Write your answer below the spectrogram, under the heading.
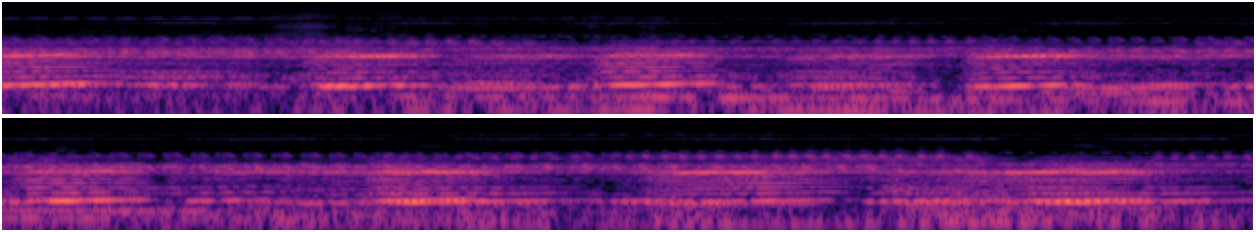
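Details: Frogs calling in a rice field as the rainy season begins, a choir-like chorus: deep, harmonic, rapidly pulsed croaking bursts repeating roughly every one and a half seconds over a constant droning background of other callers.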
